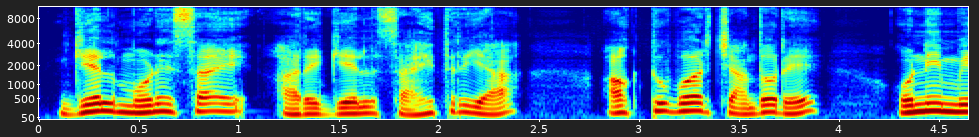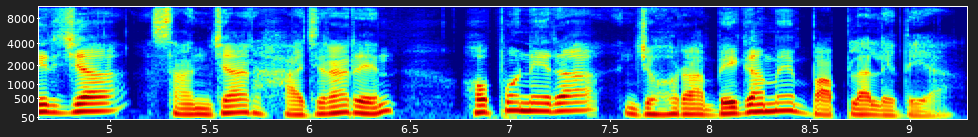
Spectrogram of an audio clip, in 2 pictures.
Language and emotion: Santali, neutral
